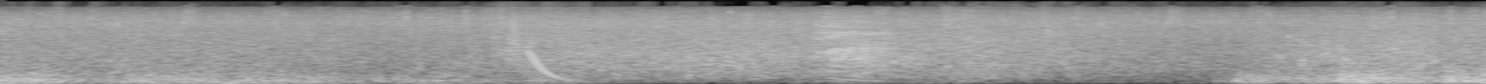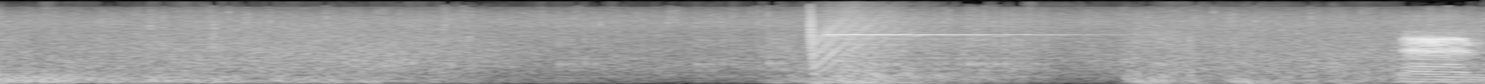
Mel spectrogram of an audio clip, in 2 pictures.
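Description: Steady night rainfall in The Legend of Zelda: The Wind Waker HD, a dense hiss of rain on surfaces throughout with rumbles of thunder and a sharp bright crack near the end, no talk over it.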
